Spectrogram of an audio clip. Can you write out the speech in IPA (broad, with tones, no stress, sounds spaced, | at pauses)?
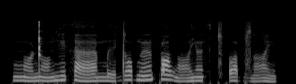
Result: ŋ ɔ̃˧˩˧ ɖ ɔ̃˧˩˧ ɡ ẽ˦ θ aː˧˩˧ m ɘ˧˩˧ d ɔ˦ b œ̃˨˥ p ɘ˦ ðˤ œ̃˩˧ j œ̃˦˨ θ t͡sʼ ɔ˦˨ b zˤ ẽ˩˧˩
